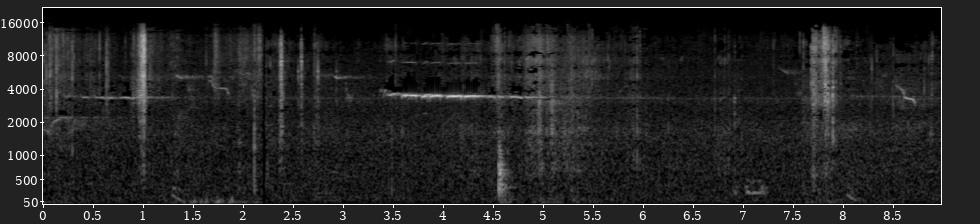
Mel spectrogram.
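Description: Birds calling, loudest a clear whistled note held for about a second near the middle, followed by a quick falling call. A few sharp knocks, one early and a couple near the end, come from wood or bamboo being handled.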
